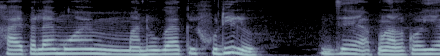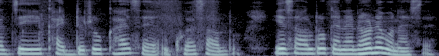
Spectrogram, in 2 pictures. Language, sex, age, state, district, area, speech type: Assamese, female, 45-60, Assam, Majuli, urban, spontaneous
